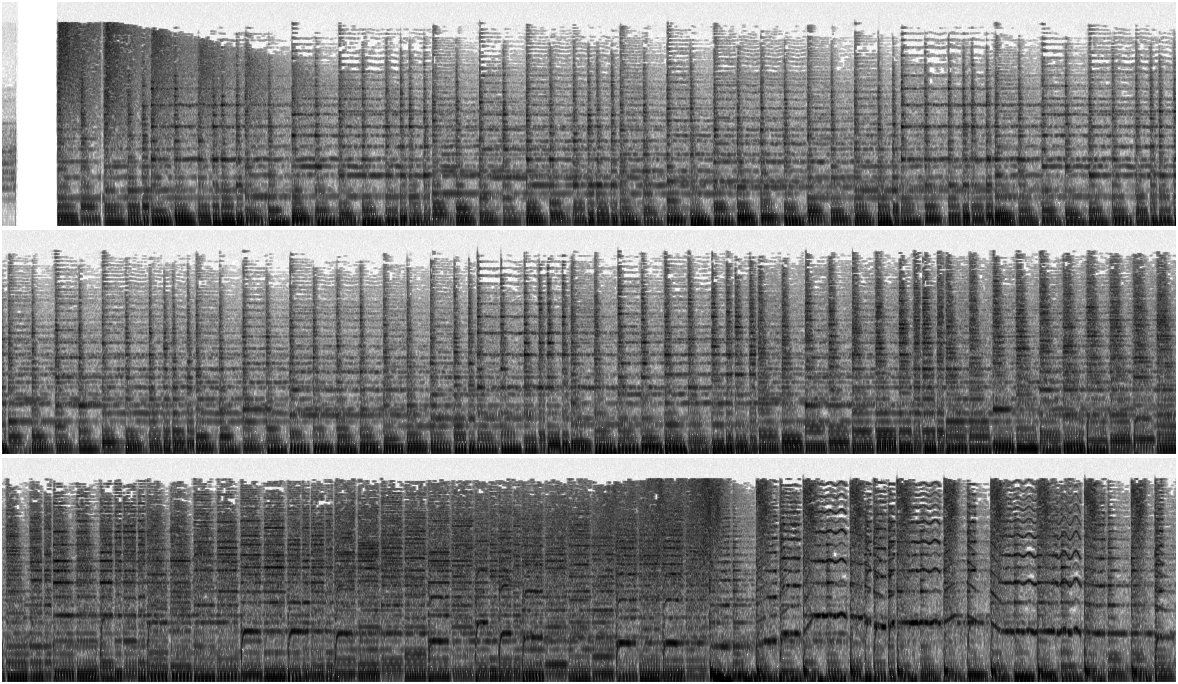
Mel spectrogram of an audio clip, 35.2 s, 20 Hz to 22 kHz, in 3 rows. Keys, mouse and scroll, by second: 3.6 click, 4.8 click, 9.6 click, 12.1 click, 15.2 click, 16.3-17.2 scroll, 18.0 click, 18.9 click, 20.4-25.8 drag.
